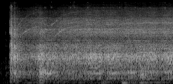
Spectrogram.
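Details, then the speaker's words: Suzuki Jimny with a used engine bought as "fully tested," freshly filled with oil and coolant, first start attempt: starter spins the engine quickly and evenly with no compression chug; engine seems to have no compression. "Sounds like an engine turning over that's not actually making any compression."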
